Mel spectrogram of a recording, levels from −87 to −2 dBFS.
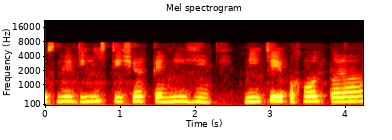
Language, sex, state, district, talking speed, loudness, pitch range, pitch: Hindi, female, Chhattisgarh, Rajnandgaon, 115 wpm, -15 LUFS, 215-235 Hz, 225 Hz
